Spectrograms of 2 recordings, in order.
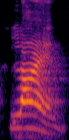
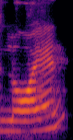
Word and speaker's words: lion: animal so cow or lion and don't pronounce it as loin okay i've heard many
